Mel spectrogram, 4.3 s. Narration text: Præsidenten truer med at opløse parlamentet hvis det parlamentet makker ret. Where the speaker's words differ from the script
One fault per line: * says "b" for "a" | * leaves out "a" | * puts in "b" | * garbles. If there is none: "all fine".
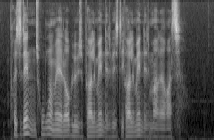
all fine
